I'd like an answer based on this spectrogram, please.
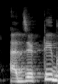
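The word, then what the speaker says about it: adjective: दी आया हुआ है यहां पर दी साइलेंट होता है दी का प्रनंसीएशन नहीं लिया जाता है तो हम इसको क्या पढ़ते हैं एडजेक्टिव पढ़ते हैं ना की एडजेक्टिव पढ़ते हैं क्या पढ़ेंगे आप लोग पढ़ेंगे दी को साइलेंट रखना होगा यहां पर ठीक है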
